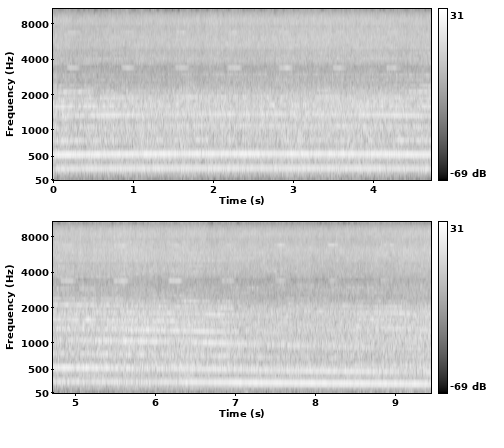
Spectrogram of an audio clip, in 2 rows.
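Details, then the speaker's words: Purcell Mountain Lodge hydro Pelton turbine generator restart, valve opened toward 7.7 turns full open after low-power check (suspected nozzle ice, debris or air); steady rushing water under even whine shifting pitch as runner speeds up; normal spin-up. "It's got to take a while. This is starting to turn. Watch it."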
